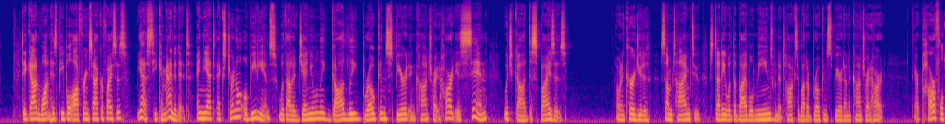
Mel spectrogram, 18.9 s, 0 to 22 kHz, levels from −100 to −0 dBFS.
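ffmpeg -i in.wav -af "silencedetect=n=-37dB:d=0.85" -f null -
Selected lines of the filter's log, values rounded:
silence_start: 11.31
silence_end: 12.33 | silence_duration: 1.02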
